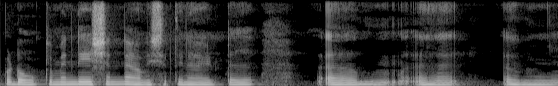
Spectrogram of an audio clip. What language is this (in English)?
Malayalam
